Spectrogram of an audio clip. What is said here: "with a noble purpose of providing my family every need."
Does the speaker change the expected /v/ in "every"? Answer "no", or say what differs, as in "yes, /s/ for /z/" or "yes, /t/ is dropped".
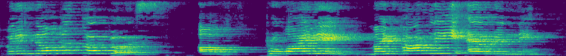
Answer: yes, /v/ is dropped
